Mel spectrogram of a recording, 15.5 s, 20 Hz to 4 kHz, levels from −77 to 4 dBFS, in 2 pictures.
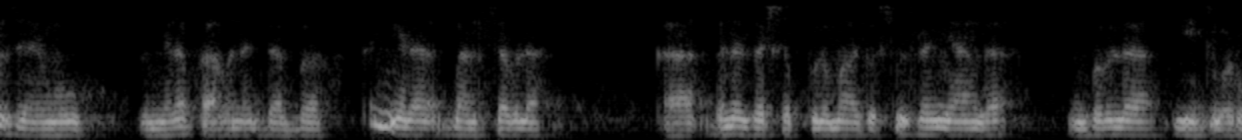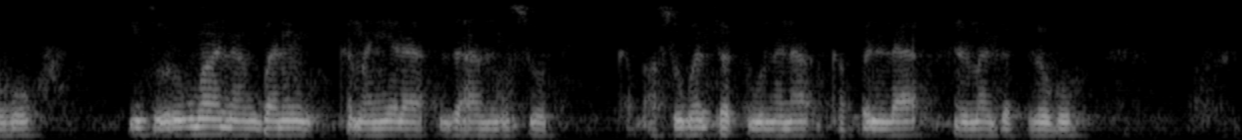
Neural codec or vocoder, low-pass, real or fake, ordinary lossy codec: codec, 16 kHz, 4.8 kbps, FACodec; 3.6 kHz; fake; Opus, 16 kbps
